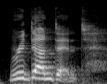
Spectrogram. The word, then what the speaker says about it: redundant: We start with 'ri', 'ri'. It's an R sound and a relaxed 'i'. I hope you're doing it with me. I told you, close the door. 'ri'. Then we have 'duhn', like "I'm done with you". 'duhn', 'duhn'. It's a D sound, a cup, and an N. 'duhn'. And then 'd'nt', 'd'nt' .In the middle we have a schwa sound, it's a D and T 'd'nt'.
